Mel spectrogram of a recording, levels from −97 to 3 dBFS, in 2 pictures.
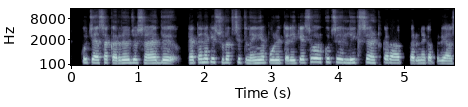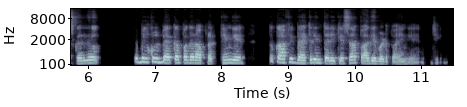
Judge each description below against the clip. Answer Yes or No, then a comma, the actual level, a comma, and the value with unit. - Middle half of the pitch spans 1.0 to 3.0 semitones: Yes, average, 2.7 semitones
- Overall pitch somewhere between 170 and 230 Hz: Yes, high, 190 Hz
